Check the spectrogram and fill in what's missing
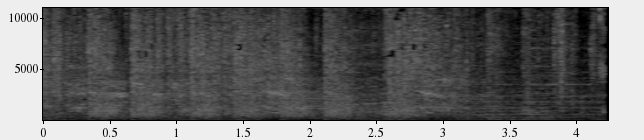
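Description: Dense, continuous gunfire from the Resident Evil 6 video game, in the Chris campaign: rapid overlapping shots and bursts, loud and close, sustained for the whole stretch with no pauses.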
